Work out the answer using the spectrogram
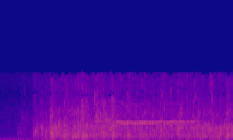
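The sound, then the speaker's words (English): Audience applause during a vote on which statement is fiction: a dense wash of clapping swells in after a brief quiet moment and holds steady and fairly loud to the end. “you should applaud for the one that you think is the fiction.”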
